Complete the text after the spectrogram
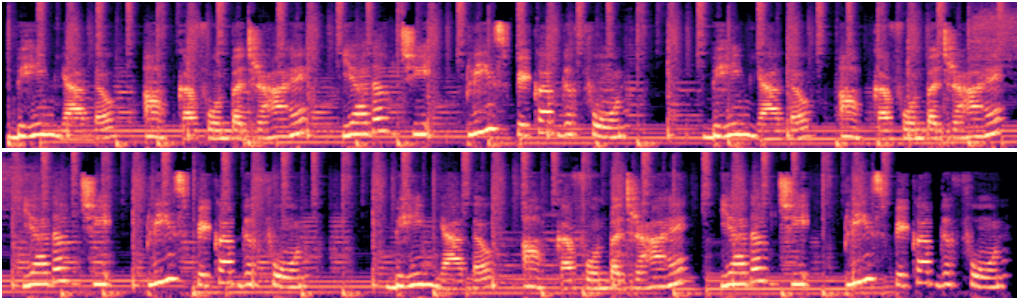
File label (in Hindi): apka phone baj raha hai saying, Ringtones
